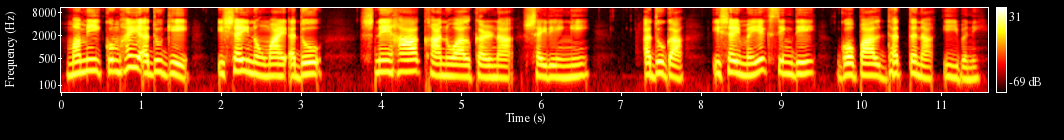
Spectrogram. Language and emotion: Manipuri, neutral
